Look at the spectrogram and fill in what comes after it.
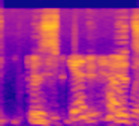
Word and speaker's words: bruschetta: So I learned I've been mispronouncing that my whole life. – Really? – It's bruschetta with a hard K.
